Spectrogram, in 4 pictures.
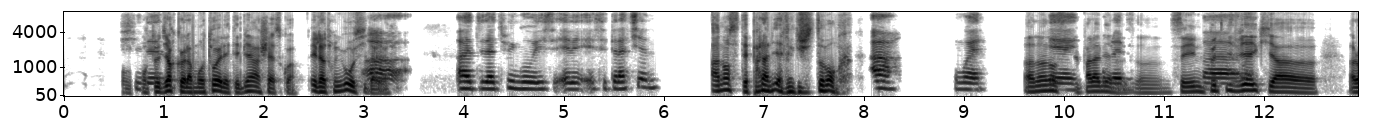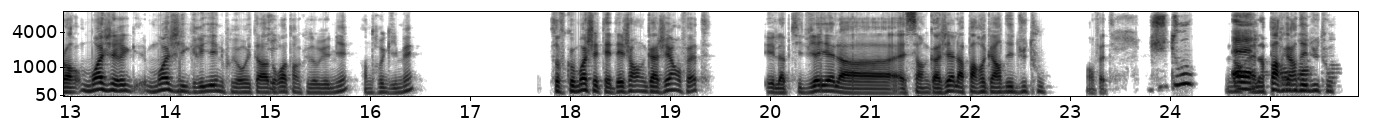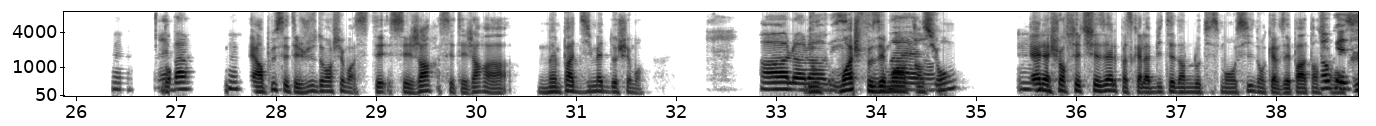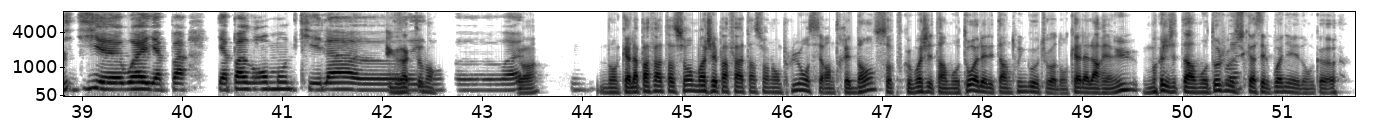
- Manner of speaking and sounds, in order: laughing while speaking: "pas la mienne, justement !"; chuckle; "guillemets" said as "grilmet"; surprised: "Du tout ?"; "sortait" said as "chortait"; laughing while speaking: "moi"; chuckle
- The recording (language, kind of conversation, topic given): French, unstructured, Qu’est-ce qui vous met en colère dans les embouteillages du matin ?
